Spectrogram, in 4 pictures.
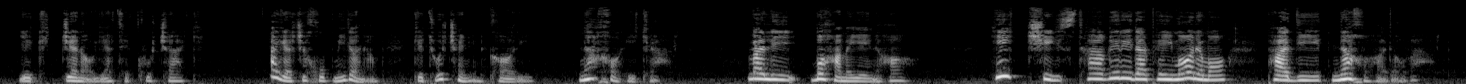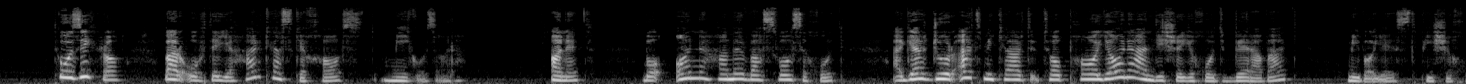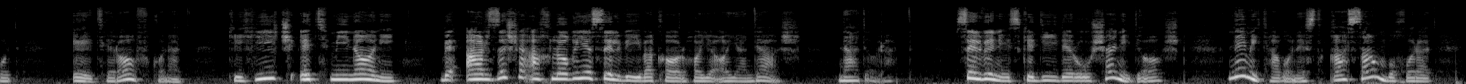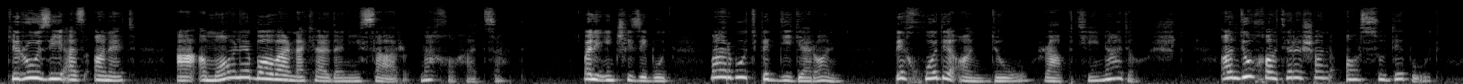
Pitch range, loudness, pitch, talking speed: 155-240 Hz, -19 LUFS, 195 Hz, 105 wpm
